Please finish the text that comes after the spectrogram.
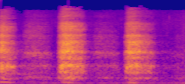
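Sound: imitated gasping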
